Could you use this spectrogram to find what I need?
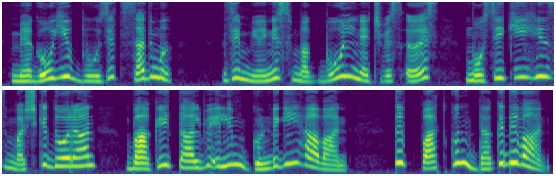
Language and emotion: Kashmiri, surprised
